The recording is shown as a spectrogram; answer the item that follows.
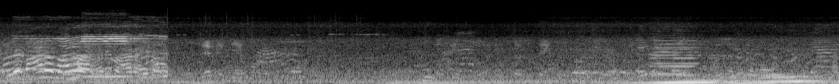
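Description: Loud voices calling out over street traffic noise, followed by a low vehicle engine rumble that swells and rises in pitch in the second half.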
